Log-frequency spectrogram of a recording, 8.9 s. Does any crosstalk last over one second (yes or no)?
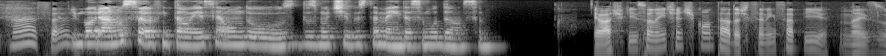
no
